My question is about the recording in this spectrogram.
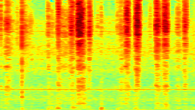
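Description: Felt-tip pen writing on paper: a quick run of short strokes as a letter and numbers are written.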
